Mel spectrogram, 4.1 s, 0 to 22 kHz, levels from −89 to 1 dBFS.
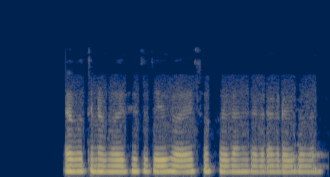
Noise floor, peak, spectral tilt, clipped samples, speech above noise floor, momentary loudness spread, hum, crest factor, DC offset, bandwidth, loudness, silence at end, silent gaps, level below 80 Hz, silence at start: under -90 dBFS; -10 dBFS; -10.5 dB/octave; under 0.1%; over 64 dB; 4 LU; none; 16 dB; under 0.1%; 5.6 kHz; -27 LUFS; 0.05 s; none; -64 dBFS; 0.8 s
